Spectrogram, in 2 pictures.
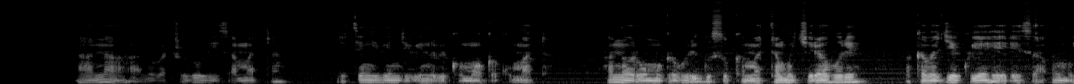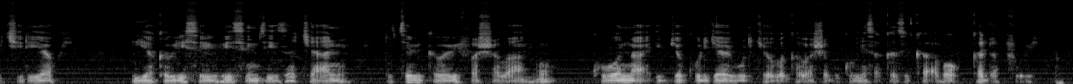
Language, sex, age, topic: Kinyarwanda, male, 18-24, finance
